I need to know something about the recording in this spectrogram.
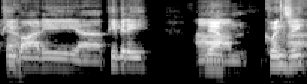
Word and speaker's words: Quincy: uh peabody yeah um quincy there's no z in quincy yup see the rest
